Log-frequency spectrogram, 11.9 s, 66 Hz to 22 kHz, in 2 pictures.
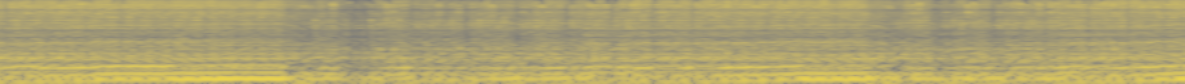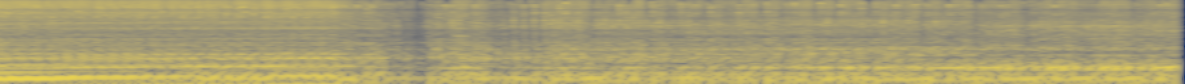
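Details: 2005 Kawasaki ZX10R Gen1, 41,000 km, cam chain, tensioner and valve adjustment recently done without change: rough knocking tied to engine speed, about three or four a second at idle and on blips; clutch basket springs suspected, generator thought unlikely.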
